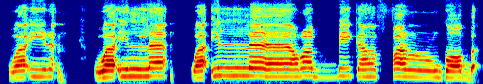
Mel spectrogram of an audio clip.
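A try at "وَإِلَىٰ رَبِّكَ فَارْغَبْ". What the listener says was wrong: Oke, lamnya pakai tasdid atau enggak? Catatan ya, ila sama illa jangan kebalik ya. Karena kalau misalkan sampai kebalik, artinya 180 derajat bedanya. Itu satu kata yang enggak boleh sama sekali salah. Kita baca lam tasdid emang enggaknya. Ya, karena yang satu ila ke gitu ya, artinya lurus-lurus aja. Illa artinya kecuali. Jadi kebalikannya. Jadi hati-hati baca ila.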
